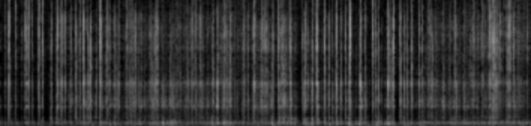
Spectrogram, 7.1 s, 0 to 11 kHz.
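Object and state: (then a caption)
Textured glass vase. Long acrylic nails scratch and tap rapidly across a tall, hollow, iridescent glass vase with a raised honeycomb pattern, apparently empty and held in both hands. The result is a dense run of sharp, bright clicks over a scratchy rasp, with a low glassy body around 240 Hz and almost no ring after each tap.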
